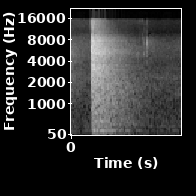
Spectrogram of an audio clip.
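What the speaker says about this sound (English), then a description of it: "Shut the door." A door is shut in a room at home, giving a single sharp, loud thud with a short rattling ring that fades over a fraction of a second.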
